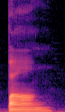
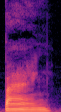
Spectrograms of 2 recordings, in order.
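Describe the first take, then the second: First: The vowel is the Mandarin ang sound. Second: The vowel sounds like the English word bang. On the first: The speaker calls it right. "but bang" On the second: The speaker calls it wrong. "not bang"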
